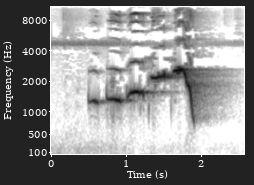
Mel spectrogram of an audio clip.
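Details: Philippine Black-naped oriole, locally kilyawan, newly kept as a pet, sings a rich liquid whistle that rises through several held notes before swooping steeply down; quiet background otherwise.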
